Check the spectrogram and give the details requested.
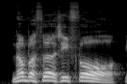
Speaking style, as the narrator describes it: barked

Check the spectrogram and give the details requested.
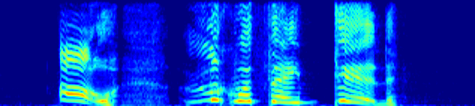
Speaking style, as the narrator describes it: She exclaimed

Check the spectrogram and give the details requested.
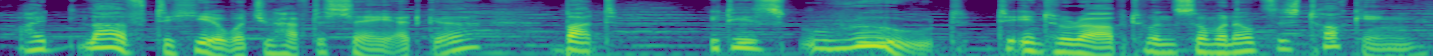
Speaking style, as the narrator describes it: in a British accent said

